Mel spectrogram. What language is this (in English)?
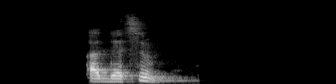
Tem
